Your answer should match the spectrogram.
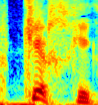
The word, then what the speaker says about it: терские: Терские, кстати, кажется, правильно, э, правильно ставить ударение, хотя я слышал оба варианта. Но сами они говорят терские.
